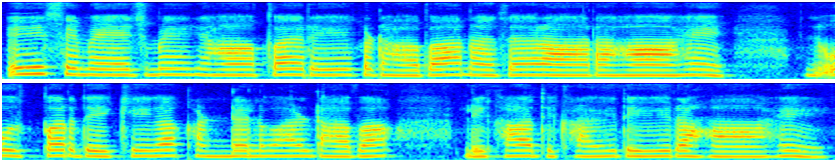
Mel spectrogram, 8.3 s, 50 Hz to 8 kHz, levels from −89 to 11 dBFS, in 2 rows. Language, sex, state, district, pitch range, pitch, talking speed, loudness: Hindi, female, Rajasthan, Jaipur, 200-215 Hz, 210 Hz, 150 wpm, -17 LUFS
